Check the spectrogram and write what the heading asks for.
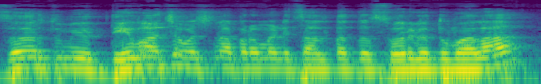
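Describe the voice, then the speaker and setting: A man preaching a sermon to a congregation, firing rhetorical questions and pressing listeners to answer, shifting between shouts and quiet low phrases. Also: little pitch movement, fast talker, distant mic, lo-fi sound. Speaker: pastor.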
